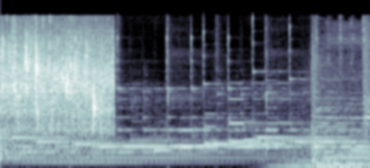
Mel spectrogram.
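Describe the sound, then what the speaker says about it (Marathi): Coriander vadi (kothimbir vadi) pieces sizzle loudly in hot oil for about a second, then the frying cuts off and soft tonal music carries on. "ते आपल्याला तेलामध्ये छान तळून घ्यायच्या आहेत"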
